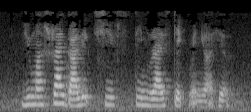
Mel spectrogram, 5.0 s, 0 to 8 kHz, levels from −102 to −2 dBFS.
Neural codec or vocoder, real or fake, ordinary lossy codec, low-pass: none; real; MP3, 24 kbps; 7.2 kHz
